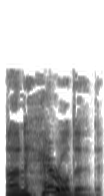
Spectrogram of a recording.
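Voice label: "unheralded", British English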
